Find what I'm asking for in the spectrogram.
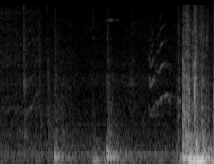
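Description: A door swings shut with a heavy thud after a couple of softer knocks and some faint squeaky sounds, the final bang the loudest part.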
